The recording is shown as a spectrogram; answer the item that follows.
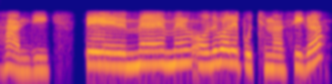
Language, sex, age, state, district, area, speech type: Punjabi, female, 30-45, Punjab, Barnala, urban, conversation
